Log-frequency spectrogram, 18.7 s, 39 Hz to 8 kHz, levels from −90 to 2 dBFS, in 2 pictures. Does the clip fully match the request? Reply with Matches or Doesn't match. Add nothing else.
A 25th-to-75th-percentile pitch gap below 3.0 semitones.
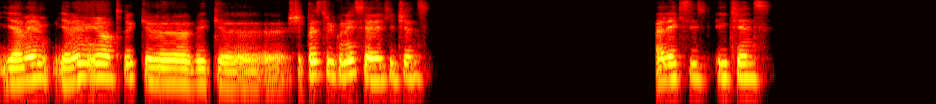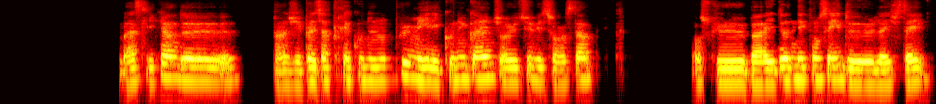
Doesn't match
